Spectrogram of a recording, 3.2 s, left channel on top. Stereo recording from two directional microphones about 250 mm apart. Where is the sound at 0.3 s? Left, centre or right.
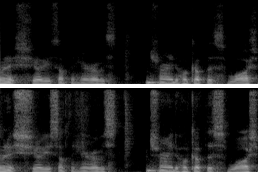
Right.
